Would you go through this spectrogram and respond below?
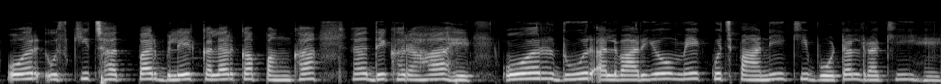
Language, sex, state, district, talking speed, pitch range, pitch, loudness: Hindi, female, Maharashtra, Pune, 135 wpm, 215-250 Hz, 235 Hz, -15 LUFS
